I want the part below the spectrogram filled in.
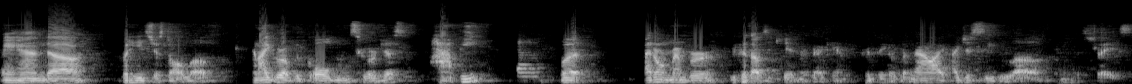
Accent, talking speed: American, 220 wpm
